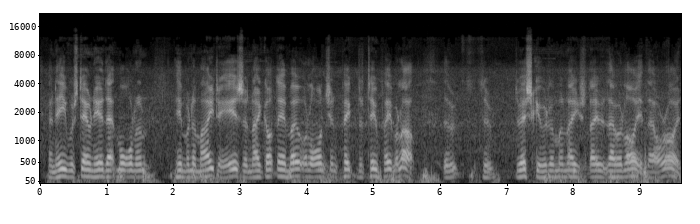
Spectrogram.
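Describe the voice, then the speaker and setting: A man with a Suffolk accent speaks at a fairly quick pace amid noticeable background noise. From Suffolk, England. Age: 80s+. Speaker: harbour master. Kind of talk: interview answer.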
